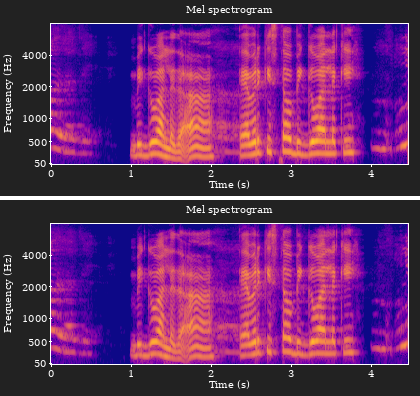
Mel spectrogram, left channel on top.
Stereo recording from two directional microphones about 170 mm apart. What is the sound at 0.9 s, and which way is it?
A woman's voice, 30° left (ahead or behind).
